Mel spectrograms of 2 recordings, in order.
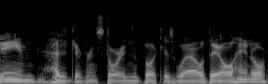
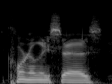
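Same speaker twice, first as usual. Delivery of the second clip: ordinary talk, nothing marked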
